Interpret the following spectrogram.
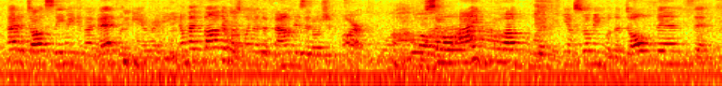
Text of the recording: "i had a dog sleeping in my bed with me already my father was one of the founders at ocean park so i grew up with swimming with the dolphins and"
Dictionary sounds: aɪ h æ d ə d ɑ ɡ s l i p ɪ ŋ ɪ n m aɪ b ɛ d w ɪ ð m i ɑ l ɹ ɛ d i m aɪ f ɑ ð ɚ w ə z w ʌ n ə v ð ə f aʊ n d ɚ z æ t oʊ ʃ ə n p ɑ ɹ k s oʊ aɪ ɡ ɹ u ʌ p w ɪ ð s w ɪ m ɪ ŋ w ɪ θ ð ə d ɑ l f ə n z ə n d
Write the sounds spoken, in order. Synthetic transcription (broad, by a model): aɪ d ə d ɑ ɡ s l i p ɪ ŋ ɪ m aɪ b ɛ d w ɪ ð m i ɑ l ɹ ɛ d i m aɪ f ɑ ð ɚ w ə z w ʌ n ə v ð ə f aʊ n d ɚ z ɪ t oʊ ʃ ə n p ɑ ɹ k s oʊ aɪ ɡ ɹ u ʌ p w ɪ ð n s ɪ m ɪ ŋ w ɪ ð ə d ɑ l f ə n z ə n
